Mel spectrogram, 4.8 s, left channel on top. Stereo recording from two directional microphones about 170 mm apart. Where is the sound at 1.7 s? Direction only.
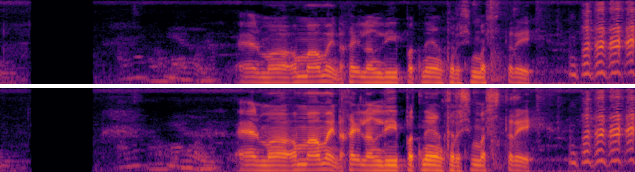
5° left (ahead or behind).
